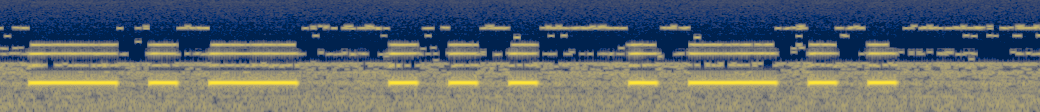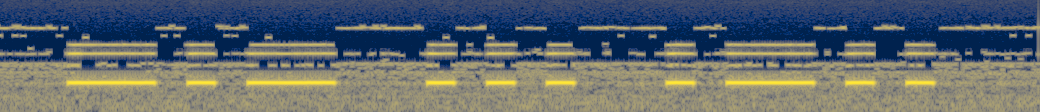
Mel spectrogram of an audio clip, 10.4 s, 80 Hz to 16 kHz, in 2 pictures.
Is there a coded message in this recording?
Yes: Morse code from 0.2 to 9.9 s, heard as a keyed tone, about 8 wpm, 1050 Hz. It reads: KSL KSL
